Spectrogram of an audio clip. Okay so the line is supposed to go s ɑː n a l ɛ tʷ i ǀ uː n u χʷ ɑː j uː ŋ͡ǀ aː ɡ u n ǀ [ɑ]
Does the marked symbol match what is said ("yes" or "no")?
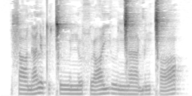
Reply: yes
